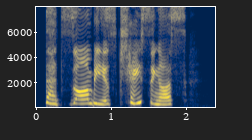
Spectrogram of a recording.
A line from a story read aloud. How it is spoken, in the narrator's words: Minnie yelled at Aru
